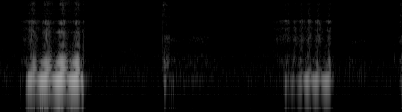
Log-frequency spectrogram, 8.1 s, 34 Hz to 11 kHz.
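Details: Deep, fluttering snores on inhalation with quieter breaths out, roughly 14 breaths a minute; ordinary sleep snoring.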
